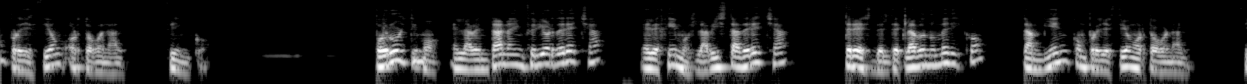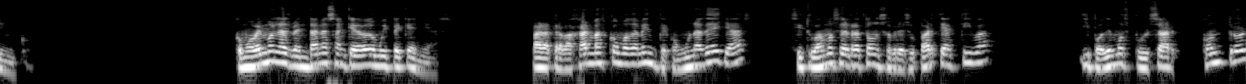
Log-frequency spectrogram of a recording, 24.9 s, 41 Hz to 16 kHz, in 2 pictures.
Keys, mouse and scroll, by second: 2.3 KP_5, 9.2 KP_3.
